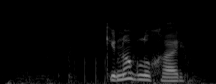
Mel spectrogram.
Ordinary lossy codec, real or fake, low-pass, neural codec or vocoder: none; fake; 7.2 kHz; vocoder, 44.1 kHz, 128 mel bands every 256 samples, BigVGAN v2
